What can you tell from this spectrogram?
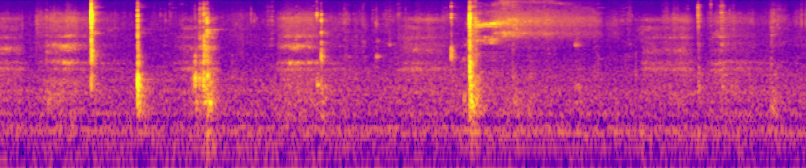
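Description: Sharp little clicks of a low-profile CPU cooler's push-pin latches being twisted and pulled up to release them from the motherboard: three in the first two seconds, then a louder one about halfway through.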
